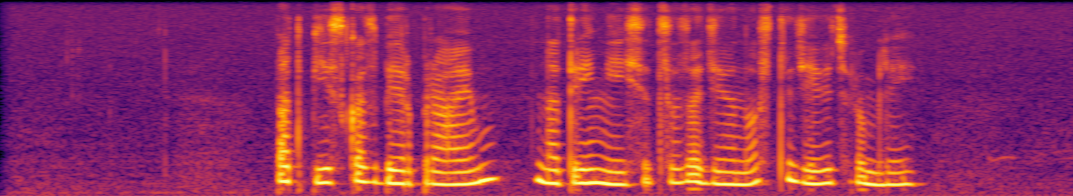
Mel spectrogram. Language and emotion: Russian, neutral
